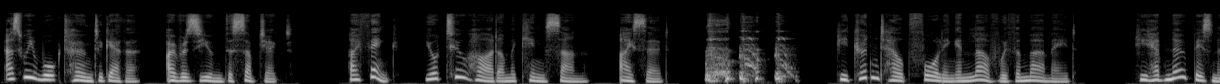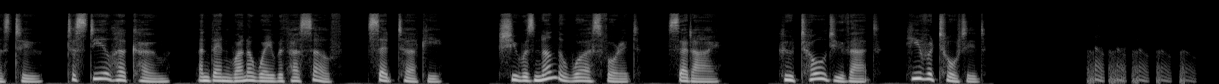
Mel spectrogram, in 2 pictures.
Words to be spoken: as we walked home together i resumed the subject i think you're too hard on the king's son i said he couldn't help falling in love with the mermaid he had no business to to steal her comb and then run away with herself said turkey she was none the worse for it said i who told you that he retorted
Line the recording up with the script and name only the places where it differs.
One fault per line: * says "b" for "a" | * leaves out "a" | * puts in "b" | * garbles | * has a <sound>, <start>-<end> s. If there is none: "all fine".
* has a cough, 7.0-8.0 s
* has a laugh, 23.1-24.2 s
